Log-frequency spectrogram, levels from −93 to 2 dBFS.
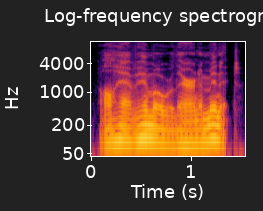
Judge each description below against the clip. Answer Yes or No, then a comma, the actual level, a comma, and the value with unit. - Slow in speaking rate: No, fast, 310 wpm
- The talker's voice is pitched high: No, very low, 90 Hz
